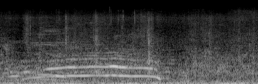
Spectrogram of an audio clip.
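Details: Cattle at the Muntilan livestock market in Indonesia, described as super jumbo and being haggled over for sale. One drawn-out low moo lasts about a second, holds steady, then drops away at the end, with market chatter behind.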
